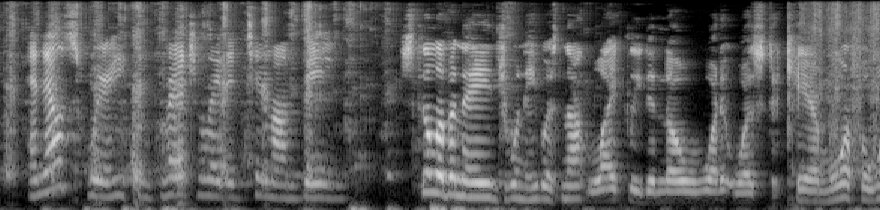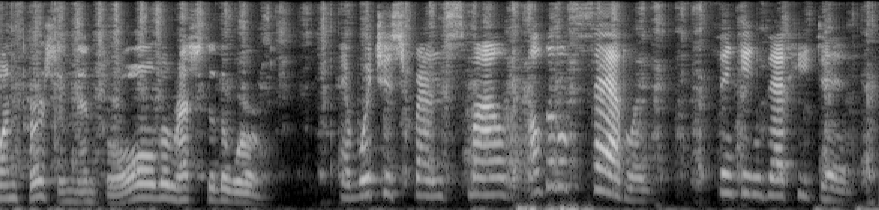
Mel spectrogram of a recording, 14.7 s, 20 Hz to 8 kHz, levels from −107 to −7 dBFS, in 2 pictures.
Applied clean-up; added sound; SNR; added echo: classical method log-MMSE.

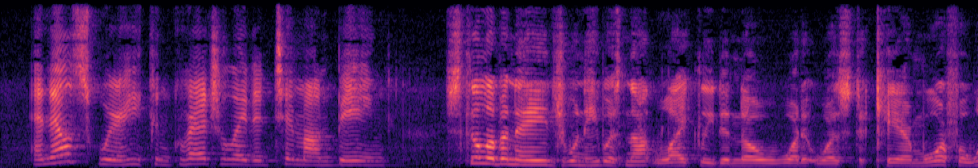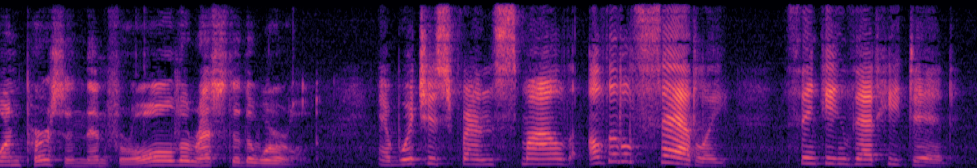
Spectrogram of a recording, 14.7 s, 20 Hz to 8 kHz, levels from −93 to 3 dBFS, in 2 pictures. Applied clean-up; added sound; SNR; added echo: none; none; none; none.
